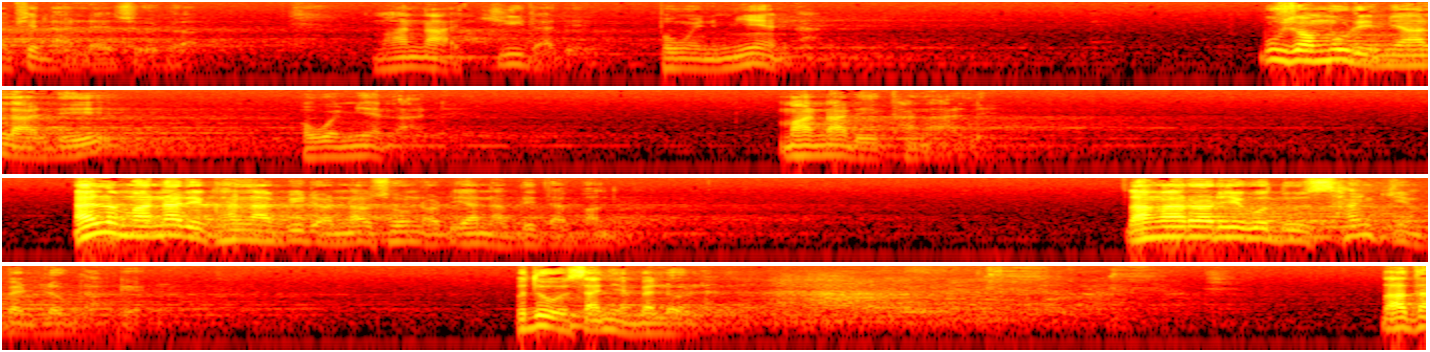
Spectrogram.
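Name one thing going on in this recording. A middle-aged man speaks and chants with feeling into a microphone, in bursts with pauses, in an echoing hall.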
